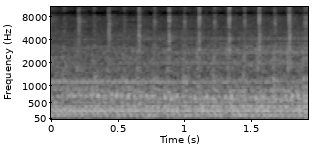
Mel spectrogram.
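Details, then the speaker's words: 1950 Wadkin RS8 woodturning lathe running at 44 Hz (about 1,300 rpm): steady motor hum with a crisp tick about four times a second as the belt joiner passes the pulleys; normal for this lathe. "And so you can hear that ticking that's constantly running there. But that is a feature of uh of these old lathes that you you get this constant sort of ticking noise."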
